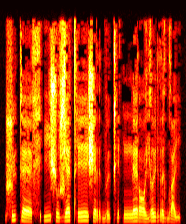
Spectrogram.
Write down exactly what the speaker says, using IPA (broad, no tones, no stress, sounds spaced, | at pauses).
ʂ y k ɛː x | i ʃ o ʑ ɛ tʰ eː ʃ ɛ r b ø y̯ kʰ e t nː ɛ ɾ ɔː j ə y̯ r ə j ɡʷ a i̯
